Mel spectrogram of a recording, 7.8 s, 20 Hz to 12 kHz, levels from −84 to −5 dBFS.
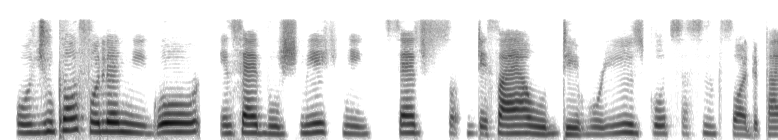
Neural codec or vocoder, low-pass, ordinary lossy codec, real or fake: codec, 16 kHz, 0.5 kbps, X-Codec, HuBERT features, trained on general audio; 7.2 kHz; none; fake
